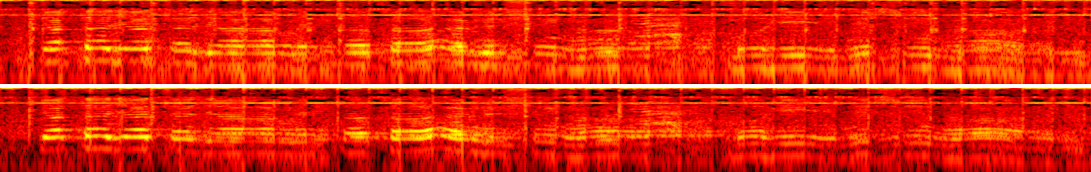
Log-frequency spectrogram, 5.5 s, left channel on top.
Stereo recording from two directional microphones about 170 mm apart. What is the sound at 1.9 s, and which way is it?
Speech, 65° right (ahead or behind).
